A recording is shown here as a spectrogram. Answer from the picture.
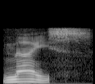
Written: gneiss

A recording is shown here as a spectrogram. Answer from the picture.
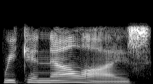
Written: recanalize

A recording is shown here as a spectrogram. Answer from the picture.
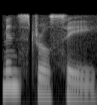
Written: minstrelsy

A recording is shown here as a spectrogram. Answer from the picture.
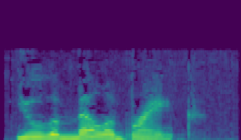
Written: eulamellibranchiate

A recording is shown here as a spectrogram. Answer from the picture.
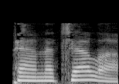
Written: panatella

